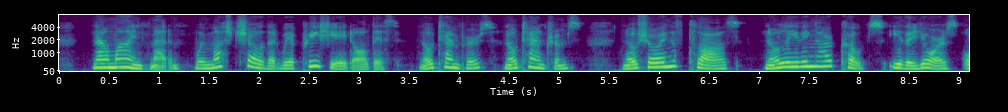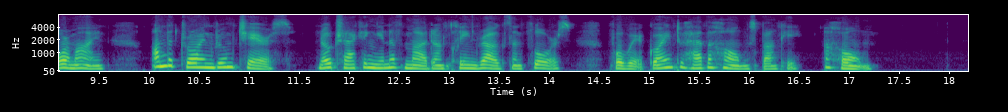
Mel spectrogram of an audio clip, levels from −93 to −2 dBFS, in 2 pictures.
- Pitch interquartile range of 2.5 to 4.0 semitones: No, average, 5.1 semitones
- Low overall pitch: No, medium, 185 Hz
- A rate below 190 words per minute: Yes, average, 170 wpm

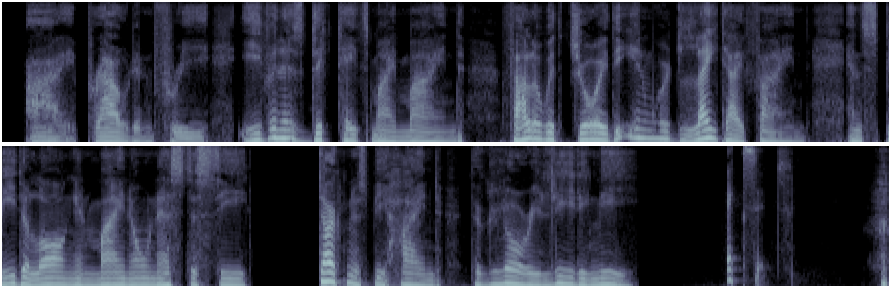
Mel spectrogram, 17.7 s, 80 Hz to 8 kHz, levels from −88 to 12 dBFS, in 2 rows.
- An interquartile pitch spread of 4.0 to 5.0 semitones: Yes, average, 4.7 semitones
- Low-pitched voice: Yes, low, 125 Hz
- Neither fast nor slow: No, slow, 105 wpm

